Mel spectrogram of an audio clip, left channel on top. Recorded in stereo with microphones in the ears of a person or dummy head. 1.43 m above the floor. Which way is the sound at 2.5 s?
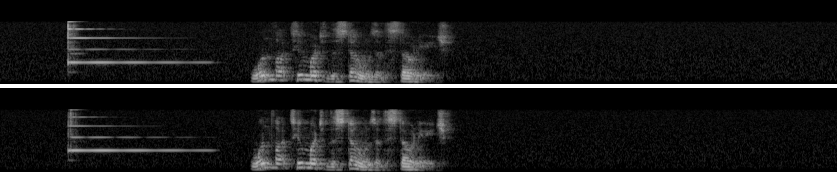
30° right (ahead or behind).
